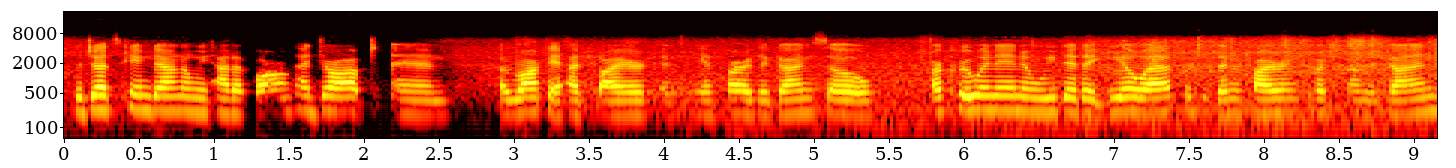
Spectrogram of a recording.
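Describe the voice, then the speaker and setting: A woman's voice: medium pitch, little pitch movement, fairly quick, highs cut off, slight background noise. A young woman, an air force crew member, explaining her job in an interview.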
